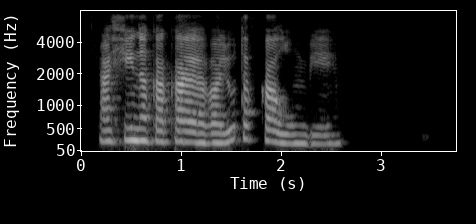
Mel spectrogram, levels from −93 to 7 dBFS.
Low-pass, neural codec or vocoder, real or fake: 7.2 kHz; vocoder, 22.05 kHz, 80 mel bands, Vocos; fake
